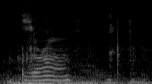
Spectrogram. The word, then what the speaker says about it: Zorana: And I'm pronouncing that right? It is Yeah, pronounced that's Zorana? actually very correct, Zorana.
